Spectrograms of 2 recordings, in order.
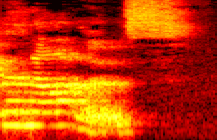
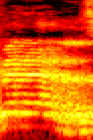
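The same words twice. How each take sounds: First: It is said with an Australian accent. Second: It is said with an American accent. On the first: "In Australia, we say bananas. It sounds very posh" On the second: "But in America, you say bananas"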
